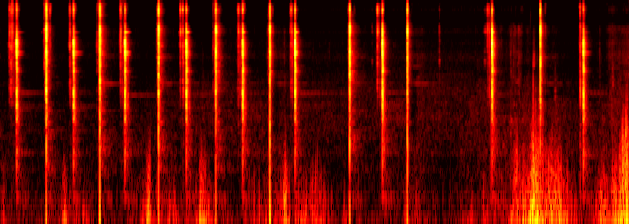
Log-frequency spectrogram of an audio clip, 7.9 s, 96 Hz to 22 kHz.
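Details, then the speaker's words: Caterpillar D6 dozer, first start attempt in 10 years, batteries hooked up, starter switch jumped; sharp uneven dry clicks, no cranking. Starter not working; owner then finds heavy corrosion on solenoid contact points and suspects that's the problem. "Sounds like our starter's not working right."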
